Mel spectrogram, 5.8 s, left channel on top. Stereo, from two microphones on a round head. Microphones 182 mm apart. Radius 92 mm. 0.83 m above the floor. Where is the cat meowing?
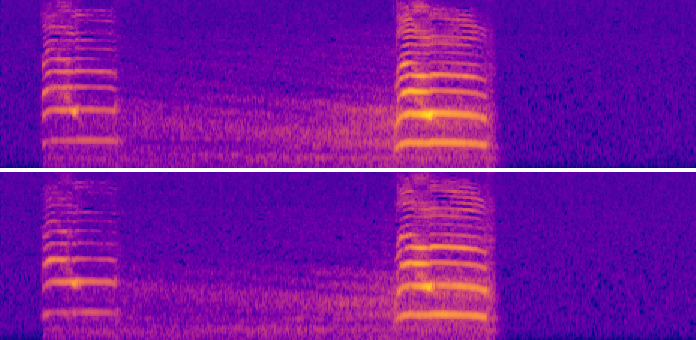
75° left (ahead or behind), 2 m; by 4.1 s 20° right (ahead or behind), 0.5 m.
